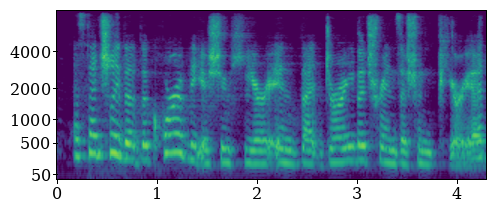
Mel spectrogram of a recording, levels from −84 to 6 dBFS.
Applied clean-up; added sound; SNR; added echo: neural mask model DeepFilterNet 3.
